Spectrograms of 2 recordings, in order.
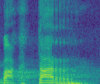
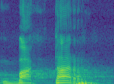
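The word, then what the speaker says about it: בחר: una palabra hebrea que significa esto se dice bactar diga conmigo vactar bactar vea ktr si se pronuncia bactar Eso quiere decir seleccionar decidir escoger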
